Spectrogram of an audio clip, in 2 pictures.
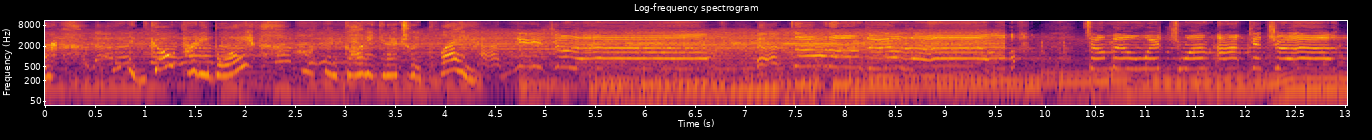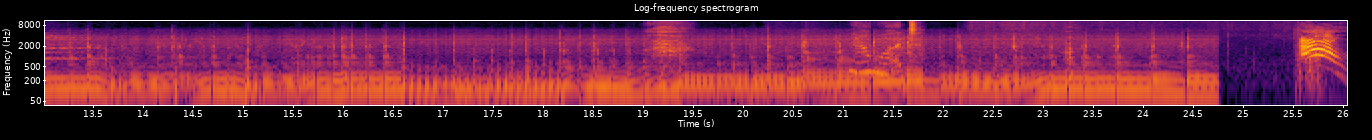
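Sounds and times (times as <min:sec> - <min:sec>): rock band playing: 0:00.0 - 0:11.2, 0:13.1 - 0:24.8
sliding bass guitar notes: 0:00.0 - 0:24.8.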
